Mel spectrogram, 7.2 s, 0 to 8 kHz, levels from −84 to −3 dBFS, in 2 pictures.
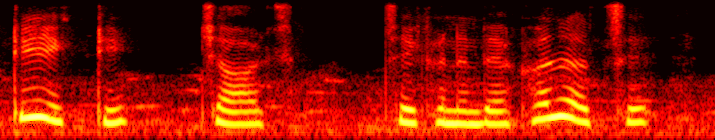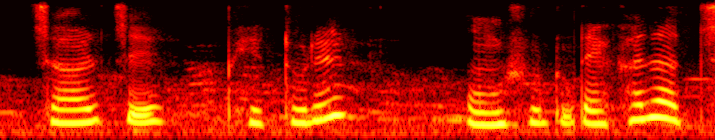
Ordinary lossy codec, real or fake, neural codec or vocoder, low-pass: Opus, 24 kbps; real; none; 7.2 kHz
